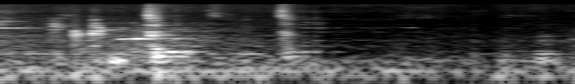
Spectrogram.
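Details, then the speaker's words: Faint irregular ticking behind the dash after starting the car and turning on the air; it runs about a minute, then stops. Suspected failing blend door actuator, unsure which one. "Then when I start the car, and then turn on the air, let it run for a minute. It'll do its thing. Sounds like you got a blend door going bad."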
